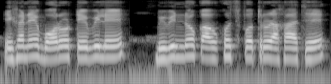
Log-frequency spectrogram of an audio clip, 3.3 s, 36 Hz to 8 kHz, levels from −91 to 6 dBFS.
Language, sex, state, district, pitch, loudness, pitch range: Bengali, male, West Bengal, Cooch Behar, 195 Hz, -15 LUFS, 180-205 Hz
